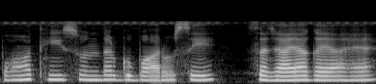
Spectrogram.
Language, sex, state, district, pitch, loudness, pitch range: Hindi, female, Odisha, Khordha, 205 Hz, -16 LUFS, 195-215 Hz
